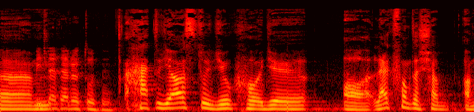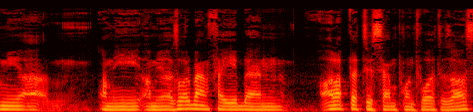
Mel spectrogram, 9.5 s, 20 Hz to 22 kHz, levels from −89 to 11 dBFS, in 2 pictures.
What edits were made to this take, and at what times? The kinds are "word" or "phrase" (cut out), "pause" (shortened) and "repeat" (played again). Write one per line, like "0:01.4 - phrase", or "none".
0:05.6 - pause

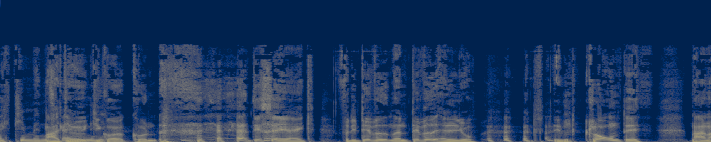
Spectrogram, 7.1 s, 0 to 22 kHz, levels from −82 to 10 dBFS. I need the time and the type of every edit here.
0:02.5 - word

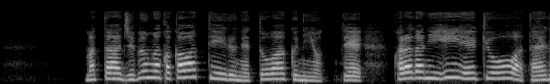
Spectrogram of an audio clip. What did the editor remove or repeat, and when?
none

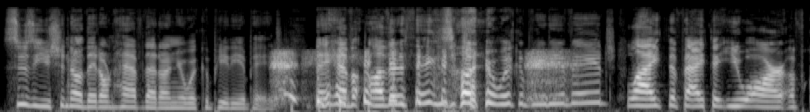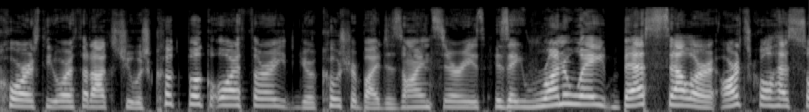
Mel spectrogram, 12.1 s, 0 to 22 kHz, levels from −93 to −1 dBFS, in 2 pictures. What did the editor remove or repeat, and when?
0:04.7 - pause
0:09.7 - pause

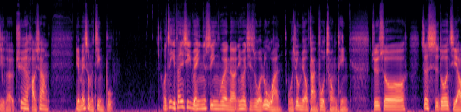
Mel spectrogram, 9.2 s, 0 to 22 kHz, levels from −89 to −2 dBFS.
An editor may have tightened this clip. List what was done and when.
none

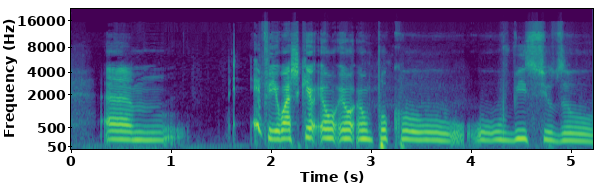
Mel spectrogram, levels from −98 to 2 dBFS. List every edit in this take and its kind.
none

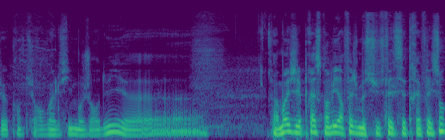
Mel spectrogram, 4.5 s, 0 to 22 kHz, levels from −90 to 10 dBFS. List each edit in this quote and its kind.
none

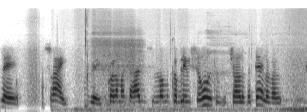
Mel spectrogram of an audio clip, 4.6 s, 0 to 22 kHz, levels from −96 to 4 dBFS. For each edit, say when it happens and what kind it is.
none

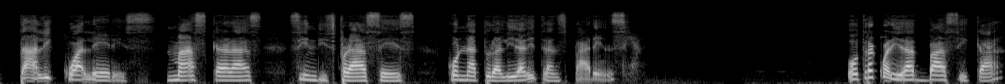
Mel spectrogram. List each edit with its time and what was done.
0:01.7 - word

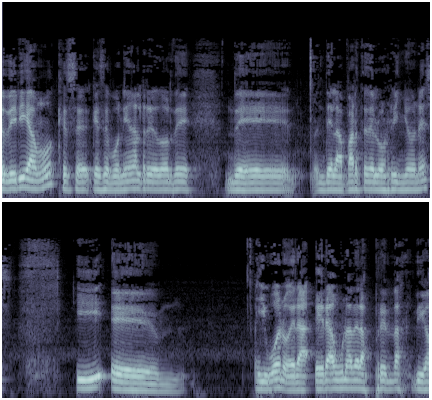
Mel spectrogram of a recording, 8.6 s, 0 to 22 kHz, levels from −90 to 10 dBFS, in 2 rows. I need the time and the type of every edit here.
none

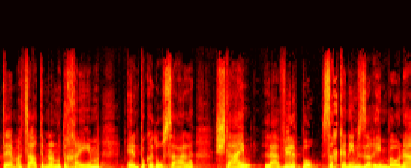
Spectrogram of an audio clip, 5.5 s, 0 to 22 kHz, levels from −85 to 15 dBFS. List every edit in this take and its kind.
none

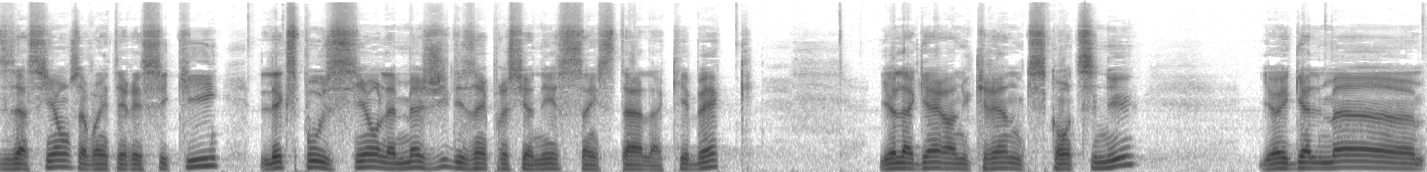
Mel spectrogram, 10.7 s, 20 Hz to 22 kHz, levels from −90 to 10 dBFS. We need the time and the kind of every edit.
0:01.8 - pause

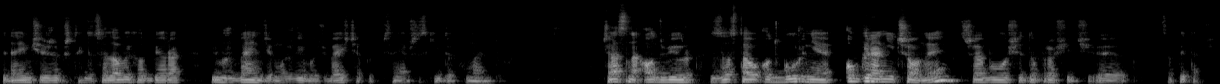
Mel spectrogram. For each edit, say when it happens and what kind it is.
none

